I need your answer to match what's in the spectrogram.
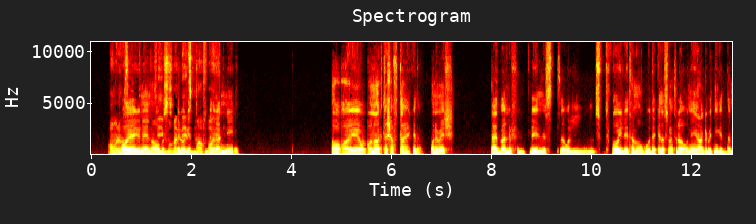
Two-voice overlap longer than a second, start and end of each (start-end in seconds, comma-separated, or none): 0.6-2.7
